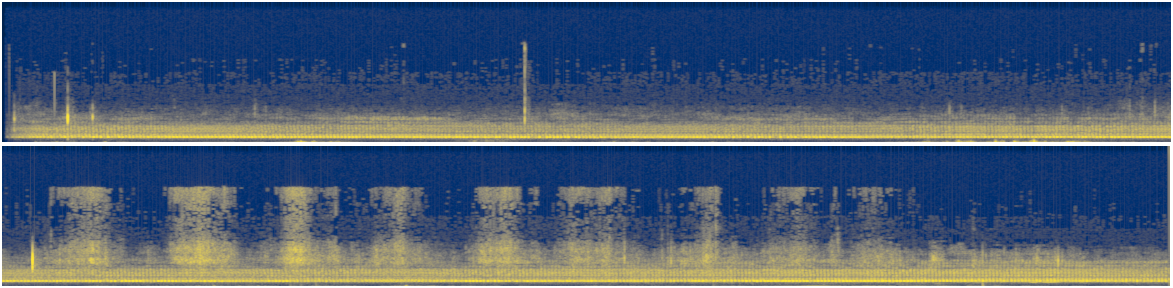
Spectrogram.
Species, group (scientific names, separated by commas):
Cystosoma saundersii, Cicadidae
